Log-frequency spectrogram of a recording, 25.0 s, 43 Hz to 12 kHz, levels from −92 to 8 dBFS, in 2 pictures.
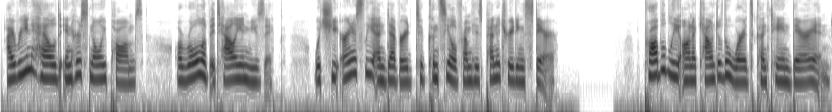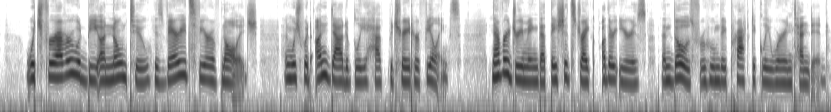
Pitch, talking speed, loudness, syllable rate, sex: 225 Hz, 155 wpm, -21 LUFS, 5.3 syllables/s, female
